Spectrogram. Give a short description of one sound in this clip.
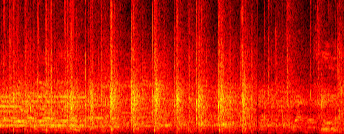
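Players clap their hands rapidly.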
